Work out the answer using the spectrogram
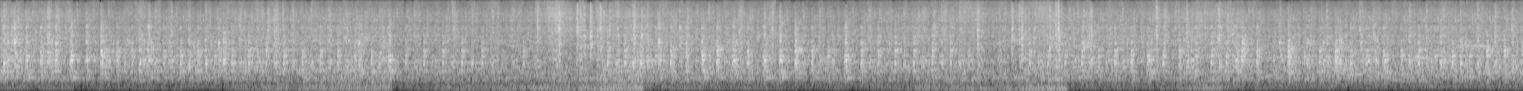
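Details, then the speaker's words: Engine running at low RPM with donated parts, timing set, vacuum lines loose: rough repeating knock following engine speed; rod knock on the same crank, bearings questioned. "You gotta push hard. That's the rod. What do you think? It's rod."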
